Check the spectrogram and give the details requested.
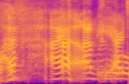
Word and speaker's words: Filbert: is it Filbert spelled with an F? F, yeah. Oh, F-I-L-B-E-R-T, literally Filbert. it's Phil. You were thinking like Phil? Yeah, like okay, Philip.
